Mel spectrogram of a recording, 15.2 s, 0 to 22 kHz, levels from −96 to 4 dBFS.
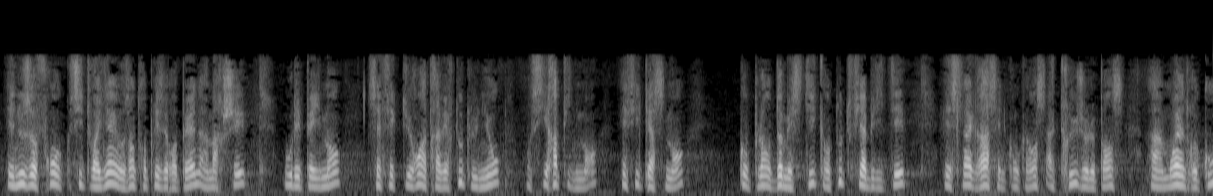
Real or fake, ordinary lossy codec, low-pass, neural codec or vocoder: real; none; none; none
